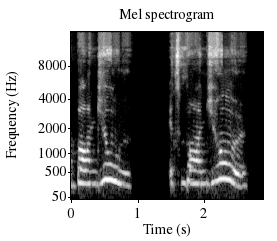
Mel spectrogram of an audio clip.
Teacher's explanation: it needs to be pronounced from the back of your throat. It's more like a gluting sign uh sound when you clear your throat more uh like that. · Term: final r sound in French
